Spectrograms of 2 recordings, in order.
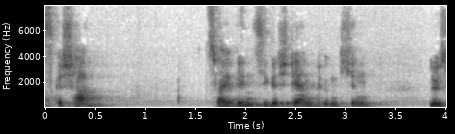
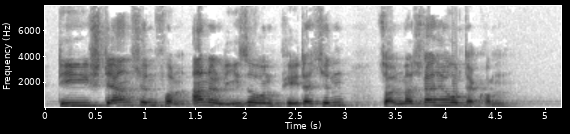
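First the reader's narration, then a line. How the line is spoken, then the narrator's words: Calling up to sky. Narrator (German): rief zum Himmel hinauf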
